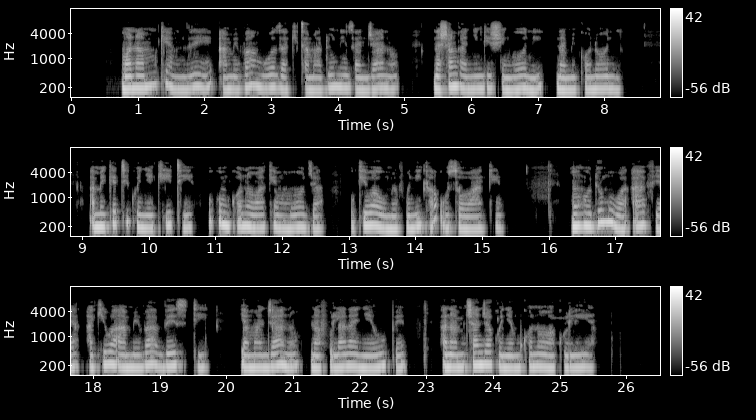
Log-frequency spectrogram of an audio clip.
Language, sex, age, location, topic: Swahili, female, 25-35, Kisii, health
